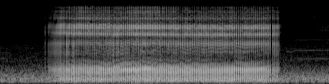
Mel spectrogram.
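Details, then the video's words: Canon, a pet dog described as a very loud snorer, asleep: one long, steady rattling snore lasting over two seconds, a dense, throaty vibration with a rough grinding tone, starting and stopping abruptly. "Loud, Snoring Dog"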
